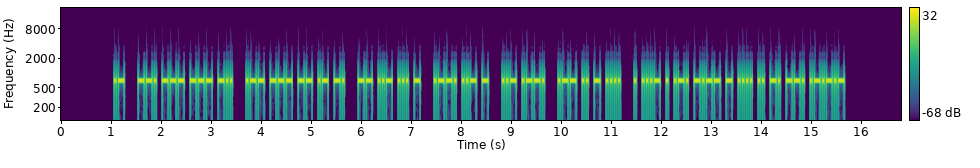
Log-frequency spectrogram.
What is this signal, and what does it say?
Morse code, heard as a keyed tone, about 30 wpm, 700 Hz. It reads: A GOOD WOMAN MUST PUT UP WITH EVERYTHING.
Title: Sentences from Top 1100 Words 30wpm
